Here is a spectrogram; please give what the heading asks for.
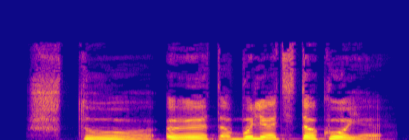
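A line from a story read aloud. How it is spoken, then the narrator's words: Roaring. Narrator (Russian): Взревел он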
